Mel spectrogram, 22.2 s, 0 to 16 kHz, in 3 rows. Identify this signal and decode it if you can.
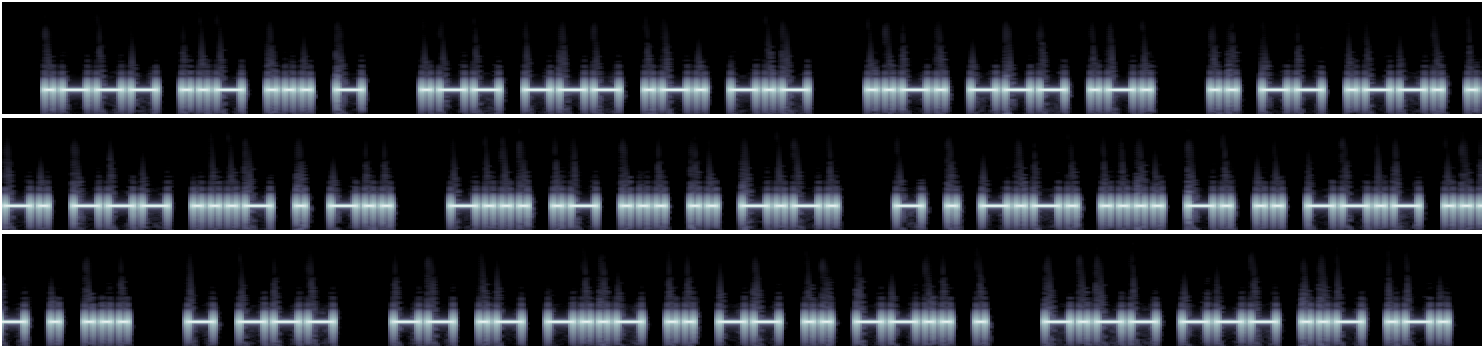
Morse code, heard as a keyed tone, about 28 wpm, 700 Hz. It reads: JUST WORK FOR IMPROVED BASIC TECHNIQUES TO MAXIMIZE YOUR
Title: Pangram Challenge v2 - 28wpm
